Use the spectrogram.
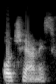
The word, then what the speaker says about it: Oceanis: And same for the Bavaria 46 and Oceanis 46. I'm Italian, so I pronounce it Oceanis.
